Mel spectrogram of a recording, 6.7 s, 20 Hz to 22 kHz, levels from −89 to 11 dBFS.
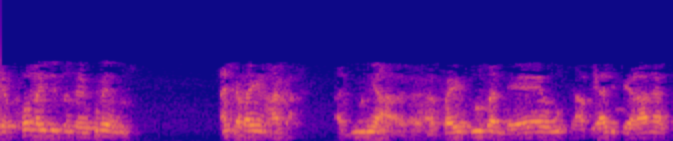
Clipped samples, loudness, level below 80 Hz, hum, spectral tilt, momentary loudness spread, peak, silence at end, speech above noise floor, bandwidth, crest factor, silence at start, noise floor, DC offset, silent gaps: under 0.1%; -22 LUFS; -62 dBFS; none; -10 dB/octave; 10 LU; -6 dBFS; 0 s; 47 dB; 3.8 kHz; 18 dB; 0 s; -69 dBFS; under 0.1%; none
